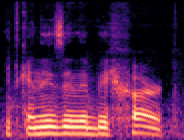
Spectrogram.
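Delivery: normal talking voice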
